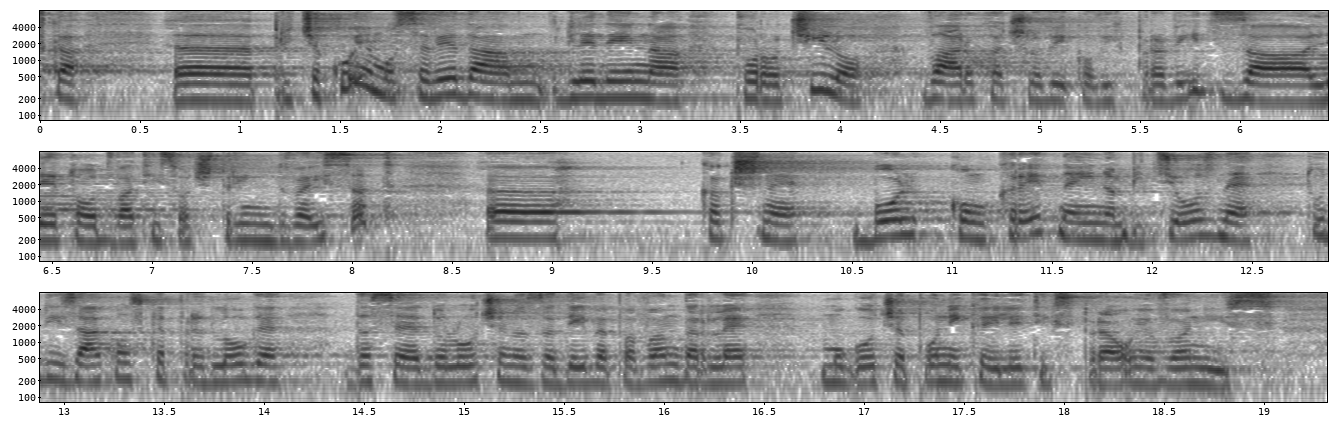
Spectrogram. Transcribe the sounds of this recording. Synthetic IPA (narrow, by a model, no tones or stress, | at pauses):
ka | pɾit͡ʃakṵjɛmɔsɛʋeːd̪aɡlɛd̪enapɔɾɔt͡ʃilɔʋaɾuxat͡ʃlɔʋeːkɔʋixpɾaʋit̪szaleːt̪ɔd̪ʋaːt̪isɔt͡ʃt̪ɾiːnd̪ʋajsət̪ | kakʃnɛbolkɔŋkɾeːt̪nɛinambit̪sijoːznɛt̪uːd̪izaːkɔnskɛpɾɛd̪loːɡɛ | d̪asɛd̪ɔloːt͡ʃɛnɛzad̪eːʋɛpaʋənd̪aɾlɛ | mɔɡoːt͡ʃɛpɔneːkajleːt̪ixspɾawjɛʋənis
